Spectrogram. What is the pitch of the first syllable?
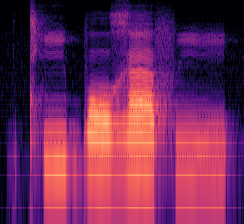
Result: high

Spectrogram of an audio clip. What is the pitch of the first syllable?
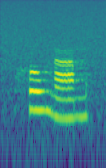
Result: high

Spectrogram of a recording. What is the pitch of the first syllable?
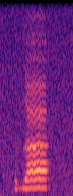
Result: high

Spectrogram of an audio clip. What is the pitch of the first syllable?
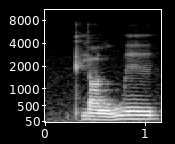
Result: low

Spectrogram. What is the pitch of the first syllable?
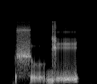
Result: low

